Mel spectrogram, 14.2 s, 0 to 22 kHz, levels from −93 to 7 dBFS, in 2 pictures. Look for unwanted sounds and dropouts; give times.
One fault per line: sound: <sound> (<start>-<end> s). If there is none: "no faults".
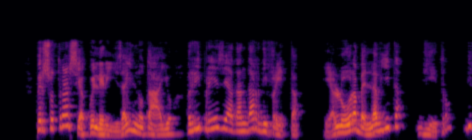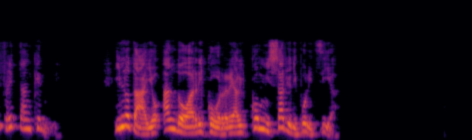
no faults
